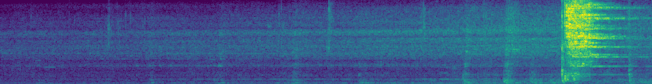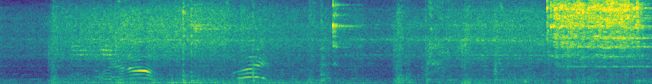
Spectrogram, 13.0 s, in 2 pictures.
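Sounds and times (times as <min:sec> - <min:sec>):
train passing: 0:00.0 - 0:13.0
wheels clacking over rail joints: 0:01.4 - 0:13.0.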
